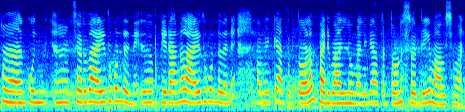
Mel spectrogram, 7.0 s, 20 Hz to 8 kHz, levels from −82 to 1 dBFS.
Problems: background sounds at intervals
